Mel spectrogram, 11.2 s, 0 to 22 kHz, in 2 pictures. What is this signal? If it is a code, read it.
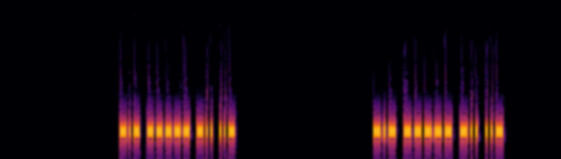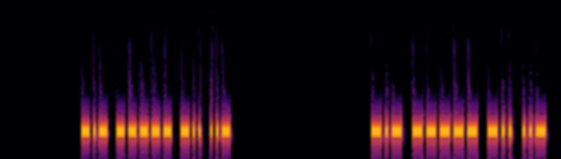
Morse code, heard as a keyed tone, about 44 wpm, 700 Hz. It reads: K0DU K0DU K0DU K0DU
